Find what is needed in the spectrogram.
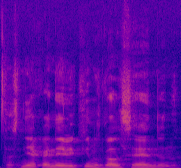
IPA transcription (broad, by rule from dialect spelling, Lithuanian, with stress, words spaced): tɐs ˈnʲiɛkɐ nʲɛʋʲɛɪˈkʲiːms ɡɐlˠ ˈsʲɛnʲdʲɪnɐ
